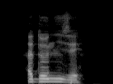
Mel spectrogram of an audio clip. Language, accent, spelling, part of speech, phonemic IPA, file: French, France, adoniser, verb, /a.dɔ.ni.ze/, LL-Q150 (fra)-adoniser.wav
- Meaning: to adonise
